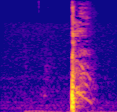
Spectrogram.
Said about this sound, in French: Il y en a un qui tousse pas mal.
